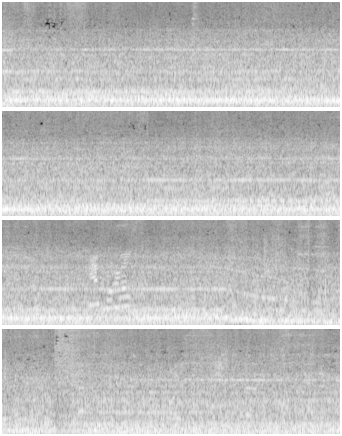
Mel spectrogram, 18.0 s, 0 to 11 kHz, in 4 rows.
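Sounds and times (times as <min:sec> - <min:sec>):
heavy engine running: 0:00.0 - 0:18.0.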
